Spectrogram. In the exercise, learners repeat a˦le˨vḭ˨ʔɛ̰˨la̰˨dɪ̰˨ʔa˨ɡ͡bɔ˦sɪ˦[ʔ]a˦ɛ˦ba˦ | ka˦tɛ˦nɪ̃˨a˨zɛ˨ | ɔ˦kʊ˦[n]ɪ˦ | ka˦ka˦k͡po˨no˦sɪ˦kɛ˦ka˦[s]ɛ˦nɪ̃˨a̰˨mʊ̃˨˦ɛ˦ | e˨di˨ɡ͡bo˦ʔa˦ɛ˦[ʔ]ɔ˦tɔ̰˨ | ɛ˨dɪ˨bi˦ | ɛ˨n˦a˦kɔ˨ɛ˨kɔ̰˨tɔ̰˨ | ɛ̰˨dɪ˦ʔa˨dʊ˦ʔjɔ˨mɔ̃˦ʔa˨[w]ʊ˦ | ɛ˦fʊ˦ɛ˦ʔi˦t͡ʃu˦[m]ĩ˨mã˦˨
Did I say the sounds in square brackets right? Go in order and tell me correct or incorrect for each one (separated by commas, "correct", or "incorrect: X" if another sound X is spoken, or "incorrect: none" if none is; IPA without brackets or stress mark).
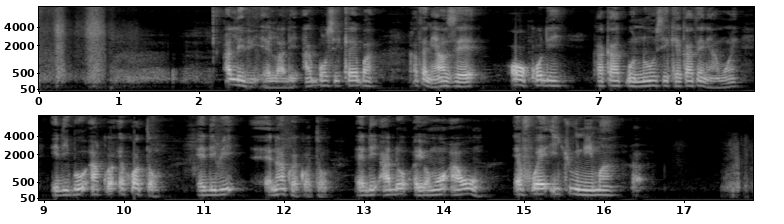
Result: incorrect: k, incorrect: d, incorrect: t, incorrect: k, correct, incorrect: n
